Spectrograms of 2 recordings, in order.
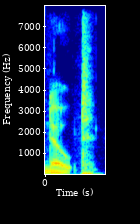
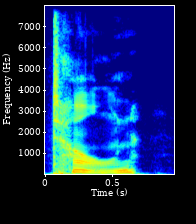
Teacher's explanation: velum lowering for coda nasals occurs early during the preceding vowel, which adds a feature of nasalization to those vowels. That can be transcribed with a tilde diacritic above the vowel. · That can be transcribed with a tilde diacritic above the vowel. So there's a difference in vowel quality between note and tone, where in tone the vowel is nasalized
